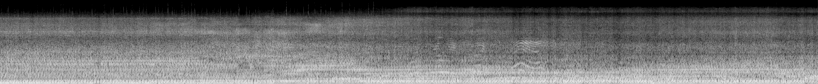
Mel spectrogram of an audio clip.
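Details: Vintage Hydra-Mac mini skid steer, just started after cleaning the ignition points: small engine racing fast and steady well above normal idle, never settling; high idle from a sticking throttle.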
